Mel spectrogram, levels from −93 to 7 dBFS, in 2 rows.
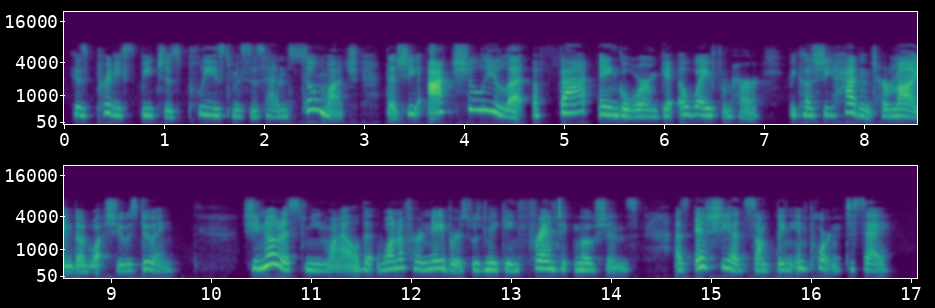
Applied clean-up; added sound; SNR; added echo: neural mask model Resemble Enhance denoiser.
